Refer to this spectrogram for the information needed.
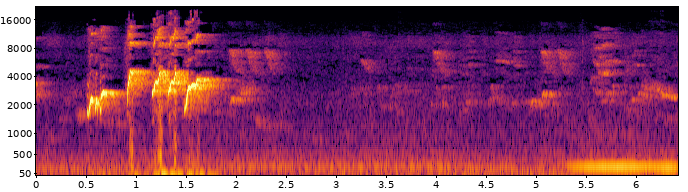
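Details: Sooty-headed bulbul in lively, loud-singing form: a quick burst of bright, rich warbling phrases in the first two seconds, followed by scattered faint chirps over a steady low indoor hum.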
